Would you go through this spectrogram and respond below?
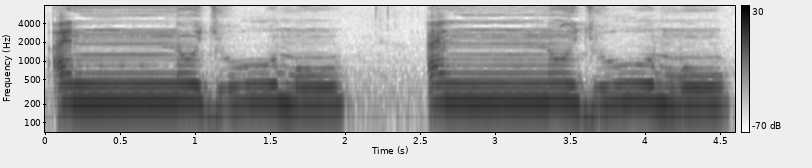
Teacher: لام اس کے اندر مرج ہو گیا تو نون مشدد ہو گیا. ٹھیک ہے گولائی سے ادا ہوگا. · میں نے لپس کو انرول کیا, گولائی ختم کی, میم کو پکڑا, پھر میں نے گولائی دی. یہ صحیح مخرج ہے, یعنی آپ لپس کی گولائی سے اسے ادا نہیں کر سکتے جب تک مخرج آپ نے اس کا نہ پکڑا ہو, ٹھیک ہے.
